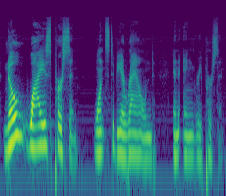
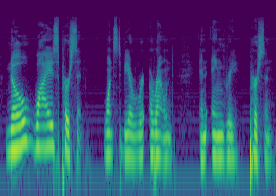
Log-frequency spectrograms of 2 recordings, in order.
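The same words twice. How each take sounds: First: Said in the usual way. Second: No wise person drawn out very slowly, each word weighted; slow right down and lean on No wise person; slow emphatic repeat. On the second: Shown as a demonstration. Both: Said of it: "preacher repeats the line".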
